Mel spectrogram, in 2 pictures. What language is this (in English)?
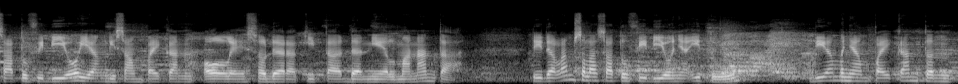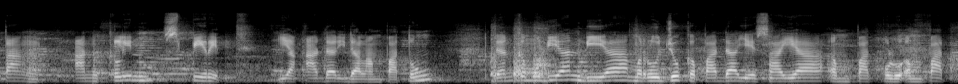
Indonesian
